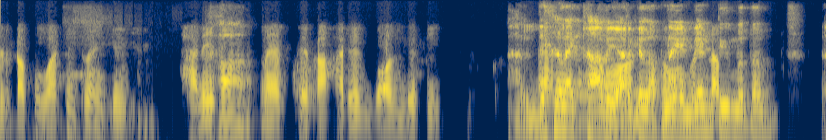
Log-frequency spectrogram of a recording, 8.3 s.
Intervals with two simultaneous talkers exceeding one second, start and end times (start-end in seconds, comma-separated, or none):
5.4-7.2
